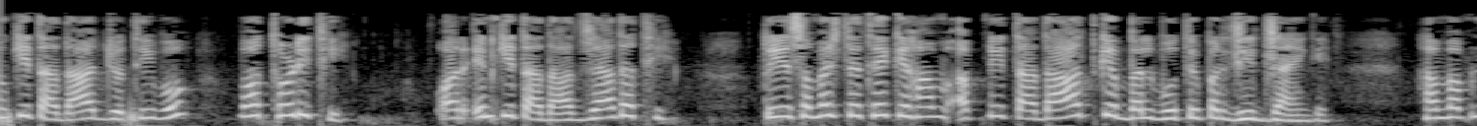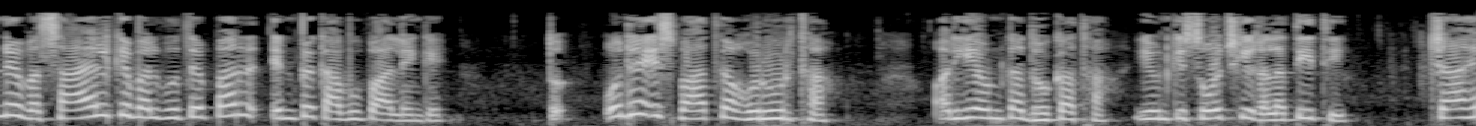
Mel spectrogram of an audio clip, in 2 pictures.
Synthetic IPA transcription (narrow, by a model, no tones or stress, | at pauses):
kit̪aːd̪aːd̪̚d͡ʒoːt̪ʰiʋo | bɔɦʊt̪ʰːoːɽit̪ʰiː | ɔːɾɪnkit̪aːd̪aːd̪zjaːd̪at̪ʰiː | t̪ojesɐməd͡ʒʱt̪et̪ʰekeɦɐmɐ̰pnit̪aːd̪aːd̪kebɐlbuːt̪ẽpɐɾd͡ʒiːt̪̚d͡ʒaːẽːŋɡeː | hɐmɐpneʋɐsaːɪlkebɐlbuːt̪ẽpɐɾɪnpekaːbupaːlẽːŋɡeː | t̪oː | ʊnɦẽɪsbaːt̪kaɣʊɾuːɾt̪ʰaː | ɔ̰ːɾjeʊnkad̪ʱoːkat̪ʰaːjeʊnkisoːt͡ʃkiɣɐlət̪it̪ʰiː | t͡ʃaːɦe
